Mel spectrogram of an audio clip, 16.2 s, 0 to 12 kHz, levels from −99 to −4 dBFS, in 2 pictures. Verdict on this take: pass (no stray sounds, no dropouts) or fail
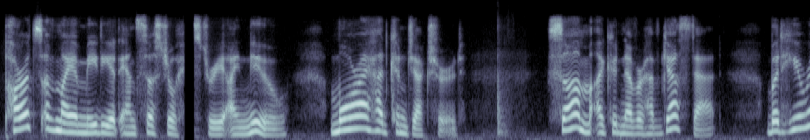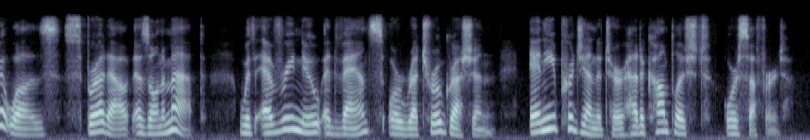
fail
